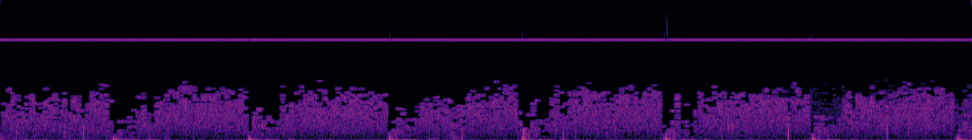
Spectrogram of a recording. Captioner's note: heartbeat pounding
